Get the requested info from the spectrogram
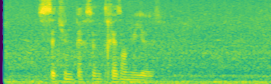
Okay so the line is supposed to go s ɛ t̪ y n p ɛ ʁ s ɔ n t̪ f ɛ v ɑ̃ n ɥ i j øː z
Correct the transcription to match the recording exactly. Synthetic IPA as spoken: s ɛ t̪ y n p ɛ ʁ s ɔ n t̪ χ ɛ z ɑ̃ n ɥ i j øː z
